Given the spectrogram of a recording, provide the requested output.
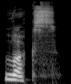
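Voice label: "looks", American English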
